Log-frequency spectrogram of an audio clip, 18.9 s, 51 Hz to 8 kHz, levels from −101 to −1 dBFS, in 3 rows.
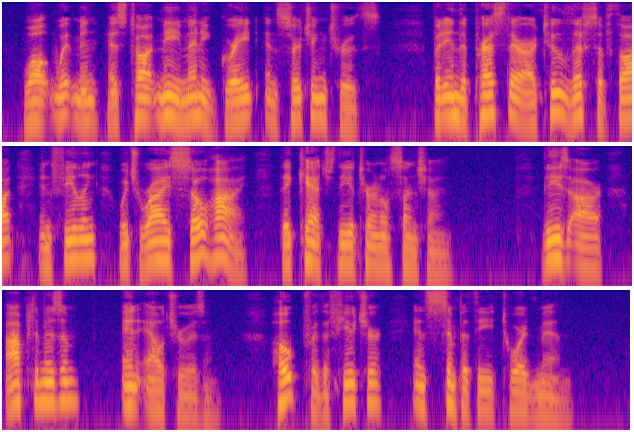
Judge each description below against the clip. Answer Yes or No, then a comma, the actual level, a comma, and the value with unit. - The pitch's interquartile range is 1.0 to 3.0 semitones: No, average, 4.4 semitones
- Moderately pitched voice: No, low, 120 Hz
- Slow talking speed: No, average, 145 wpm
